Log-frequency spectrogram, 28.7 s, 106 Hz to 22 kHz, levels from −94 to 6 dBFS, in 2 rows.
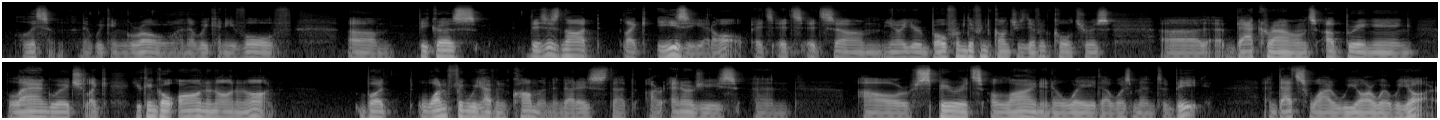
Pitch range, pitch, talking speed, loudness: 90-105 Hz, 95 Hz, 165 wpm, -39 LUFS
